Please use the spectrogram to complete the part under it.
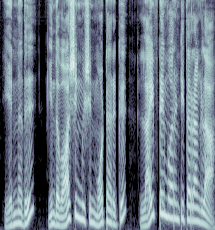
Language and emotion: Tamil, surprised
